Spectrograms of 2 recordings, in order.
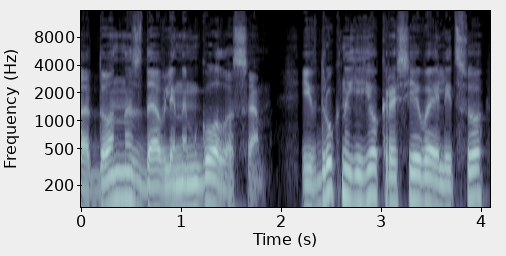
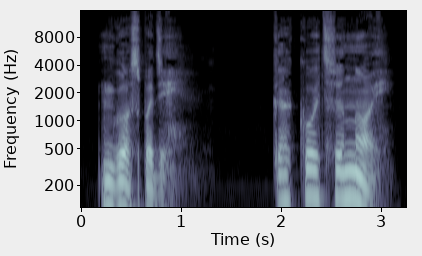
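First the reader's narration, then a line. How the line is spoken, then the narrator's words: Mutter. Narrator (Russian): пробормотала она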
